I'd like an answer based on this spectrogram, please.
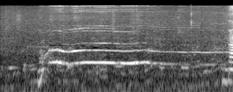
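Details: Domestic cat yowling during a standoff through a glass door, as a neighbourhood bully cat tries to pick a fight with a household cat. One long, steady wail rises sharply, then holds for about two and a half seconds before easing slightly lower.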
